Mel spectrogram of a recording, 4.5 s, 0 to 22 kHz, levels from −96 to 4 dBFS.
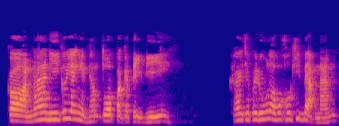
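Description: From start to finish, the speech sounds rough and grainy. Noise fills the gaps between the pitch harmonics. The top band sounds thin and synthetic. The likely cause is low-delay AAC compression, AAC-ELD. Its short frames blur harmonics, and the damage fits about 32 kbps.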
